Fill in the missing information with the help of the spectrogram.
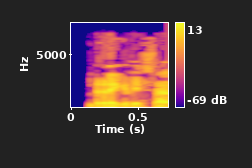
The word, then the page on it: regresar: espagnol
